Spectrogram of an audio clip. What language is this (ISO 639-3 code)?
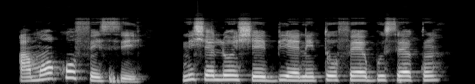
yor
